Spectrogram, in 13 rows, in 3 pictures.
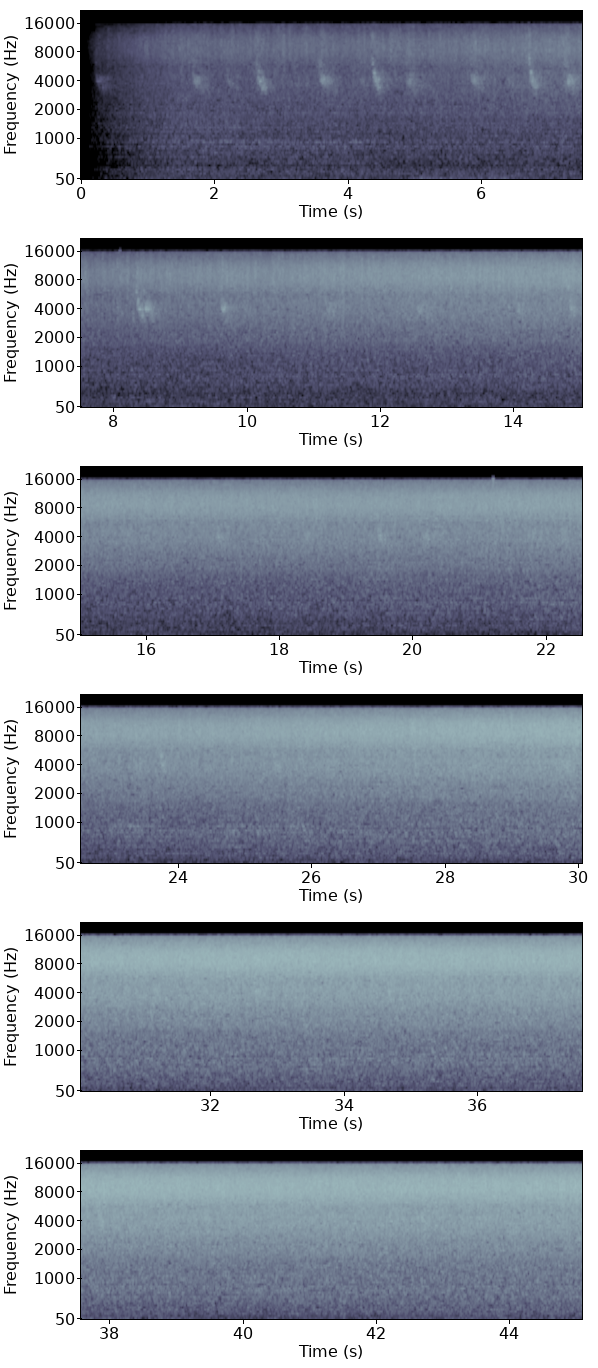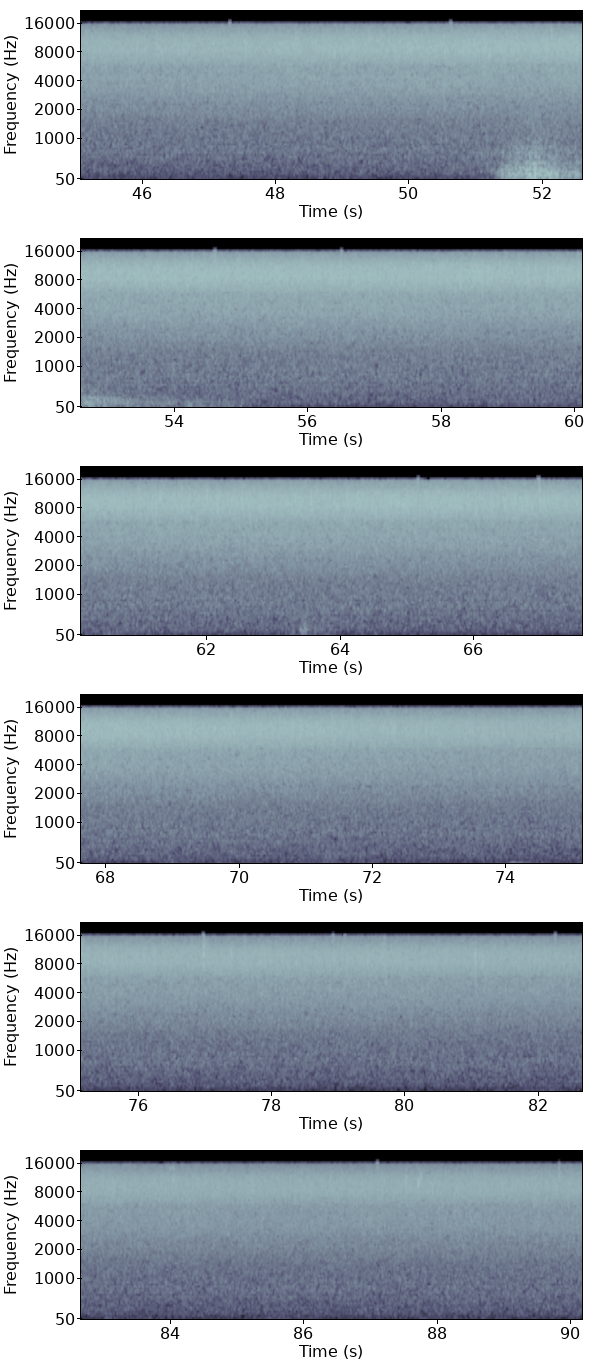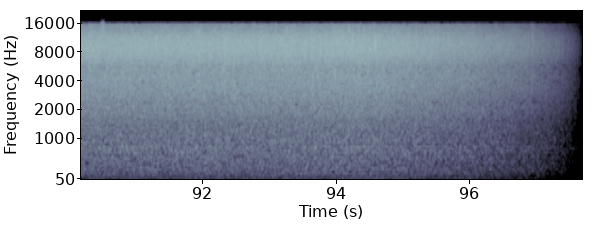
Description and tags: Start rain Tallinn tascam DR 44W
Recorded in Tallinn(Estonia) by Tascam DR 44W
Summer Thunderstorms and Rain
